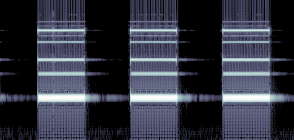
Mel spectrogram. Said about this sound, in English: The city of Ottawa is changing the sounds its snow plows and trucks make when they back up. Instead of the beep, beep, beep, it's more like static. Listen to this.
